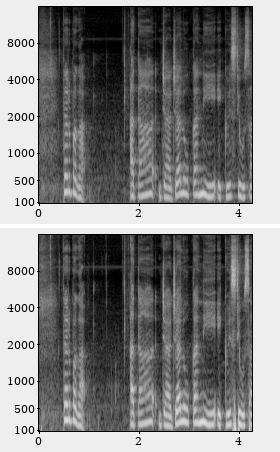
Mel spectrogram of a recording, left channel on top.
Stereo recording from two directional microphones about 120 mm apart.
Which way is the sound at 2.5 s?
35° right (ahead or behind).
